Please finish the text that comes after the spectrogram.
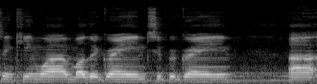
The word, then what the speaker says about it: quinoa: uh so actually look boom here's how you pronounce it quinoa mother grain super grain uh and a lot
